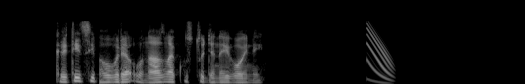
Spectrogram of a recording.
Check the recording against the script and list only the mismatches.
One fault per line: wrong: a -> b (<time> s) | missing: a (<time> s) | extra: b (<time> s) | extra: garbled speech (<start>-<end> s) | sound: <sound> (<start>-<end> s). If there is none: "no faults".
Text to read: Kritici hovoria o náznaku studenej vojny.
sound: chirp (3.7-4.0 s)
